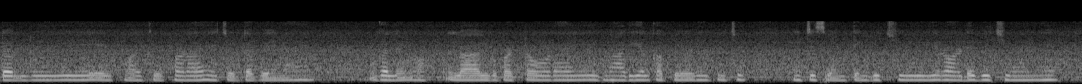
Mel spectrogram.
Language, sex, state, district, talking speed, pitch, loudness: Hindi, female, Chhattisgarh, Sarguja, 125 wpm, 195 Hz, -27 LUFS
